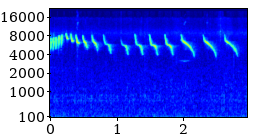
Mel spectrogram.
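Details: Sunbird song meant as a tutor for white-rumped shamas: rapid high chips falling in pitch, about five per second, in a fast run of thin descending notes.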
